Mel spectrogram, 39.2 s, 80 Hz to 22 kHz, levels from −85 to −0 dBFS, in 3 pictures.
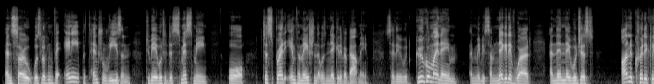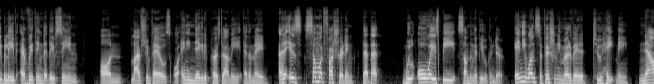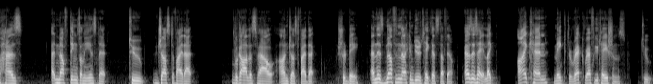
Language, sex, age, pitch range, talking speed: English, male, 20-39, 120-150 Hz, 175 wpm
